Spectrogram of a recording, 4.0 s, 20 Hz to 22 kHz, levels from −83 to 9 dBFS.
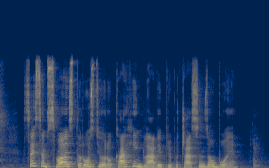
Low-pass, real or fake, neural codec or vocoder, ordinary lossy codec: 14.4 kHz; real; none; none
